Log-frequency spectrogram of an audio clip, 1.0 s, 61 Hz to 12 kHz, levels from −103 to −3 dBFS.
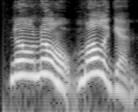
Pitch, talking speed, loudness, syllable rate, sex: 290 Hz, 175 wpm, -16 LUFS, 5.5 syllables/s, female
